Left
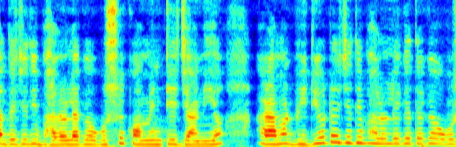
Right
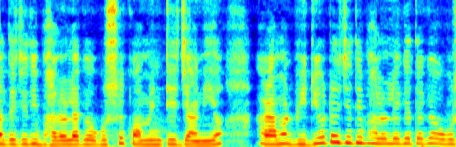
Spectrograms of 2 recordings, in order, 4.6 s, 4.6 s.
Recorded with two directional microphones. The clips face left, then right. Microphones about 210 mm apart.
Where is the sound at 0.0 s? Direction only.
30° right (ahead or behind).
